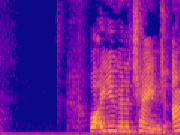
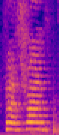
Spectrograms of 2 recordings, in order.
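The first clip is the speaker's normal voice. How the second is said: restarted call, higher and louder; 6 semitones higher, 4 dB louder than usual. Real, not acted. Instructor repeats the round call louder after missing the start. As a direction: call it out again so the class hears. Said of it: "I didn't hear it start".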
